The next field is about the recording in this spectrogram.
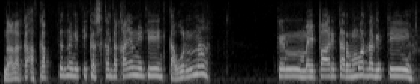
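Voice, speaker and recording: A man's voice: high voice, gravelly, dry recording. A man playing a bossy, talkative townsman with a scolding, gossipy manner in a radio comedy-drama. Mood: scolding, advising.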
